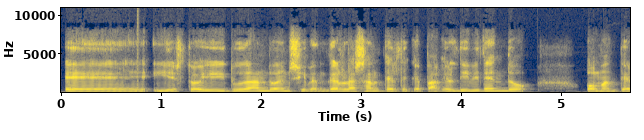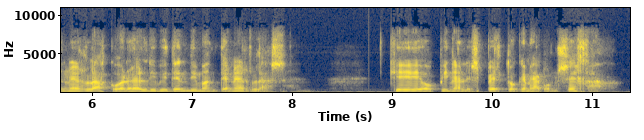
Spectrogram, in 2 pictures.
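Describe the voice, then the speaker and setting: A man with a very deep voice asks his question through a recorded voice message played on air. The sound is muffled and lo-fi, like a phone voice note. He speaks politely, with a few hesitant fillers. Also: normal speed. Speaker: listener asking a question. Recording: dull lo-fi voice note.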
